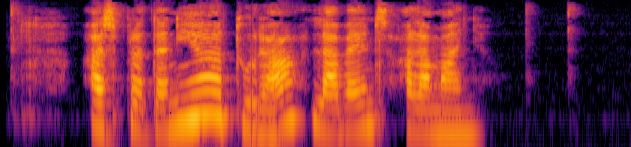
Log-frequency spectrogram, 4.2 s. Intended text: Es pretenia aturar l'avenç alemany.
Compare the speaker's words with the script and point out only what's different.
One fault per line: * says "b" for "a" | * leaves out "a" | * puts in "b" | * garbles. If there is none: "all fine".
all fine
